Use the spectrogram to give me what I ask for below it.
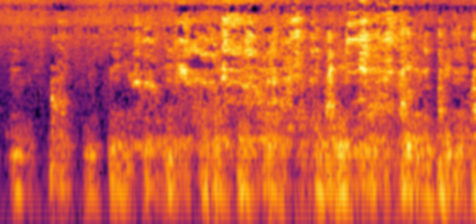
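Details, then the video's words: Pig nursing piglets near water: rapid, low, rough grunts repeat over and over in a steady chorus, while faint human voices sit in the background. "Pig's favorite water, and feeding lovely piglet every day."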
